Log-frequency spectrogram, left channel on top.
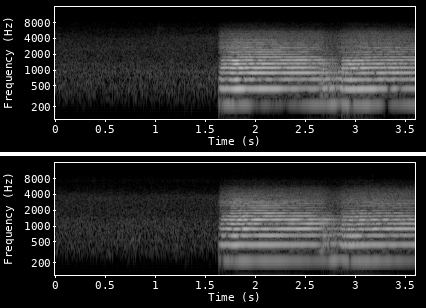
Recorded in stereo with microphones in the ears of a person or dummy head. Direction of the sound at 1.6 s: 10° left (ahead or behind).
